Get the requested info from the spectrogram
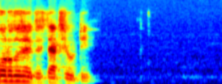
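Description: A man speaking for about the first second, then his voice cuts off into dead silence.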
